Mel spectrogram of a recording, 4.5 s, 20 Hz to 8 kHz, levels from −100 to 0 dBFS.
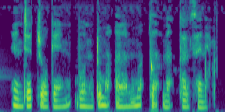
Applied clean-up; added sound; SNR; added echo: classical method spectral subtraction.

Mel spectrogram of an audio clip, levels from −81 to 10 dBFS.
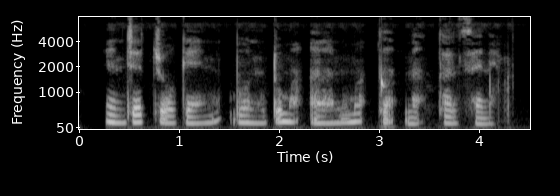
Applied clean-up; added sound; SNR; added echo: neural mask model RNNoise.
